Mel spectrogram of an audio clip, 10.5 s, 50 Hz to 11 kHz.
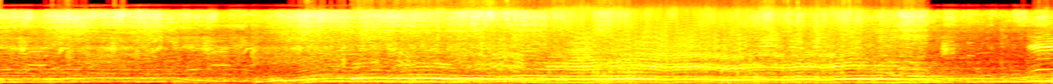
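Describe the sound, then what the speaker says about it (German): Six-cylinder BMW stock cars, including a BMW 535 estate and a BMW 320i, racing in the large-car class at Perleberg, a loud close engine roar rising and sustained as the cars accelerate past. "Dann fahren wir jetzt in der L-Klasse Stockcar."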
